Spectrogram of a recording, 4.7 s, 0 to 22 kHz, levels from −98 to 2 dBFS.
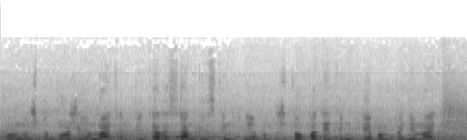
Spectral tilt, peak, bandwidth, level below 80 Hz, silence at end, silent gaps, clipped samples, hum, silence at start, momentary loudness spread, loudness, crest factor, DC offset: -7 dB/octave; -10 dBFS; 14.5 kHz; -48 dBFS; 0 s; none; under 0.1%; none; 0 s; 6 LU; -28 LUFS; 18 dB; under 0.1%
